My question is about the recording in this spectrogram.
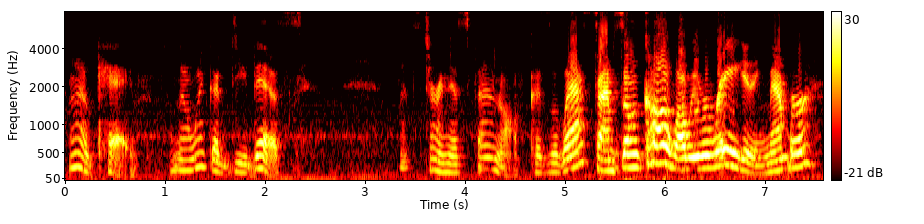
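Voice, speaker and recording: A woman with a medium-pitched, expressive voice hosts a children's read-aloud at a moderate pace, talking directly to her young listeners with asides and repeated phrases as she reads a picture book. The recording is low quality, with a little hiss or hum.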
